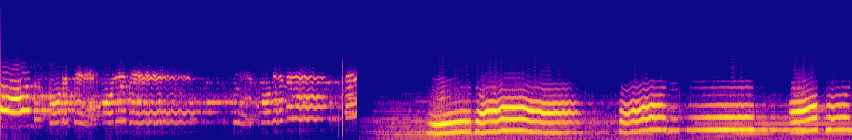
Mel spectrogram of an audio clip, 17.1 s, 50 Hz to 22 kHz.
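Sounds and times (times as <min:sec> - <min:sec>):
low sustained drone: 0:07.2 - 0:17.0
high voice singing with vibrato: 0:08.5 - 0:17.0.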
